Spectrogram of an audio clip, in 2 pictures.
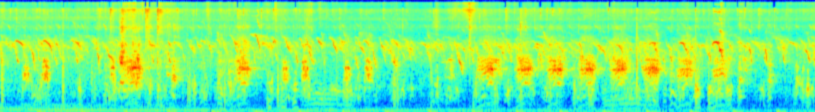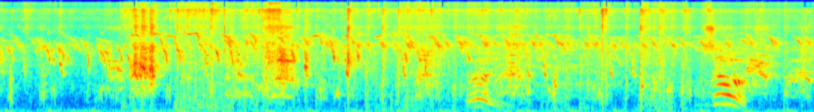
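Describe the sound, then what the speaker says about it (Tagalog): Native chickens on a farm cluck and squawk continuously at close range, a busy overlapping chatter of many birds with a brief louder burst midway. "So ito naman mga kapatid yung ating mga manok."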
